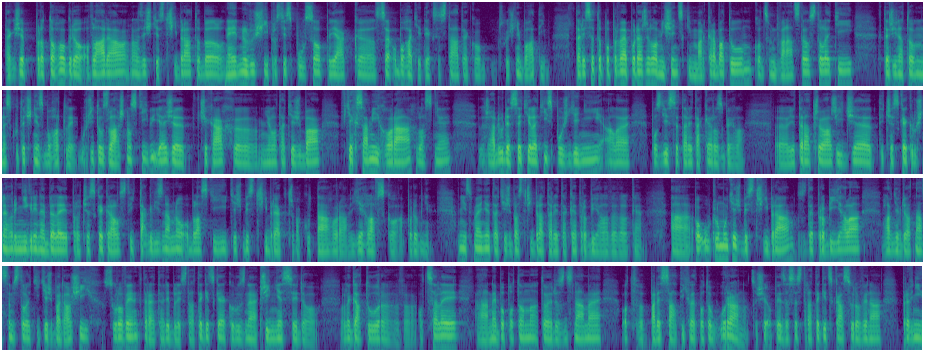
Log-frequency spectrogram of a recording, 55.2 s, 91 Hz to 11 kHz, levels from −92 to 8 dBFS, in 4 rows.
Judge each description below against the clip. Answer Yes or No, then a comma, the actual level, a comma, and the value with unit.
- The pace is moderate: Yes, average, 150 wpm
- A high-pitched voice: No, very low, 95 Hz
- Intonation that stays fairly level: Yes, narrow, 2.0 semitones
